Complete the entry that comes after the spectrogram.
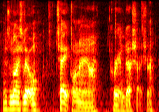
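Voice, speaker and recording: A young man tasting a friend's cooking, relaxed and slangy, full of praise for the food. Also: fairly low pitch, a little fast, background noise. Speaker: taster. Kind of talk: casual food tasting chat.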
